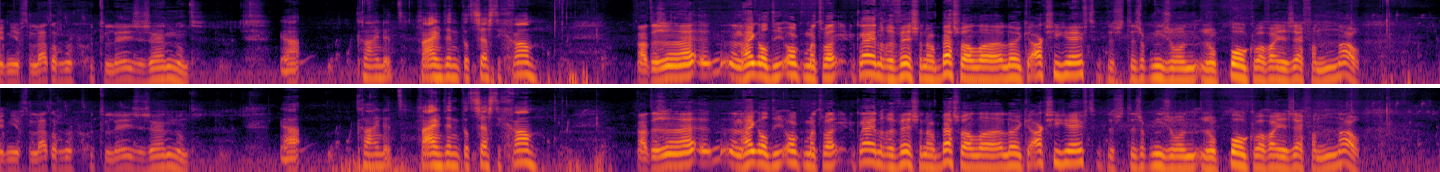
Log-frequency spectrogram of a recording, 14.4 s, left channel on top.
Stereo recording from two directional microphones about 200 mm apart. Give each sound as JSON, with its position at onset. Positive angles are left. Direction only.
{"t": 0.0, "sound": "speech", "side_deg": 35}
{"t": 2.8, "sound": "speech", "side_deg": -5}
{"t": 6.3, "sound": "speech", "side_deg": 40}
